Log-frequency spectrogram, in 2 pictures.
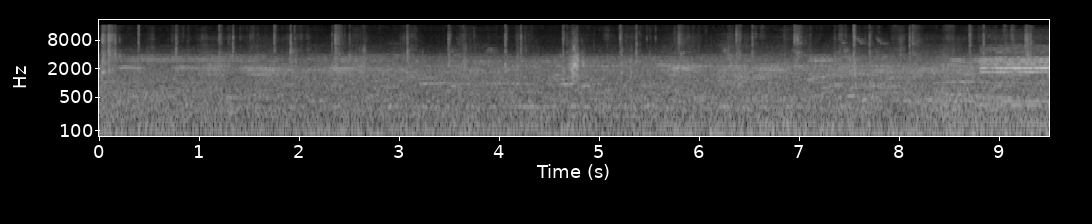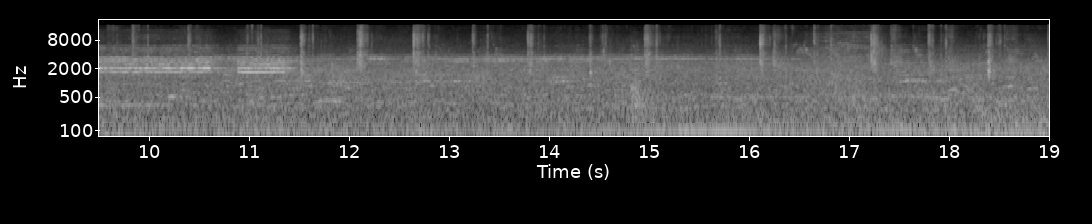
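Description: Street traffic noise with a vehicle horn held for about two and a half seconds, with a short break, around the middle.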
